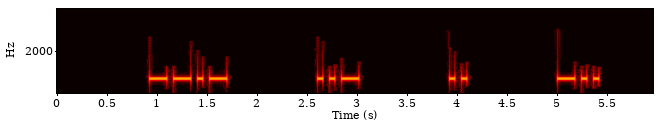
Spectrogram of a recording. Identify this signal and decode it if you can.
Morse code, heard as a keyed tone, about 20 wpm, spaced as for 8 wpm, 700 Hz. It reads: QUID
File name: cwmp3 / W1 SOUND WORDS 20 wpm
